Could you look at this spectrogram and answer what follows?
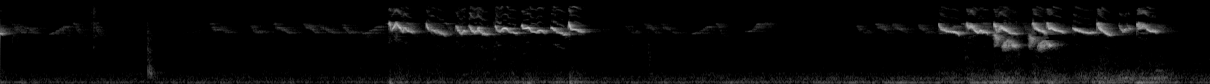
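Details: Japanese white-eye used as a decoy to draw a wild flock, giving líu song: faint scattered high notes, then two loud bursts of fast, piercing twittering several seconds apart, one ending in lower slurs.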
